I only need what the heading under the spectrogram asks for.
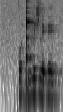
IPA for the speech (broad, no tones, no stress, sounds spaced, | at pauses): k o ɡ͡ǃ ʉ v e ç l e ʔ ɾ e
